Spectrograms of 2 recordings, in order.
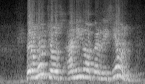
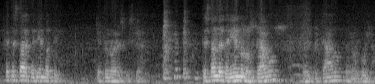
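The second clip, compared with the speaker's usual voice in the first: much softer, lower, intimate; quiet appeal; 8 semitones lower, 9 dB quieter than usual. Real, not acted. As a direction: lean in and drop the voice. Sudden drop to intimate address.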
